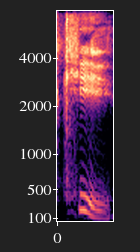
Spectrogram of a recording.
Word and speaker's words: Qi: I believe that's Key. Isn't it Key certified? Oh, is it Key? Yeah, the QI is.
